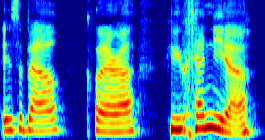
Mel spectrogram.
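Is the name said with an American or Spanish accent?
Spanish. The name is said with a Spanish accent.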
